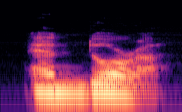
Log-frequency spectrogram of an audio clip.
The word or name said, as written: Andorra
